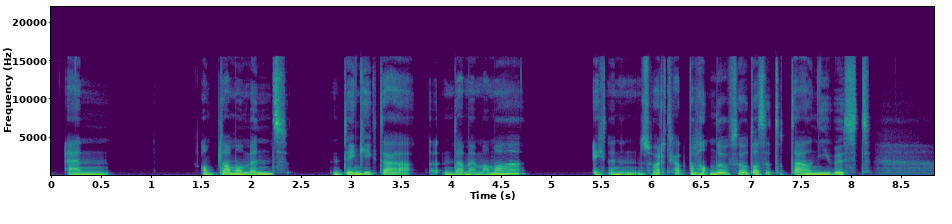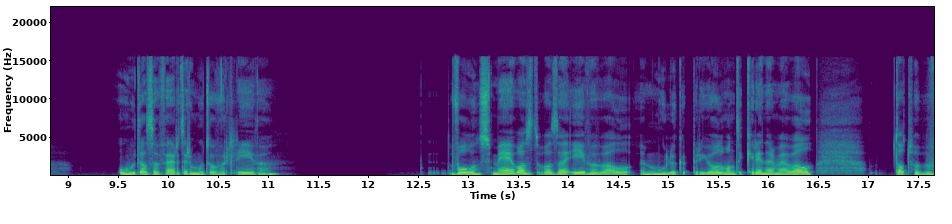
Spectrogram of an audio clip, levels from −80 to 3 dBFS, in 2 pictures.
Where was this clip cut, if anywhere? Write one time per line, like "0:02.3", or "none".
none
